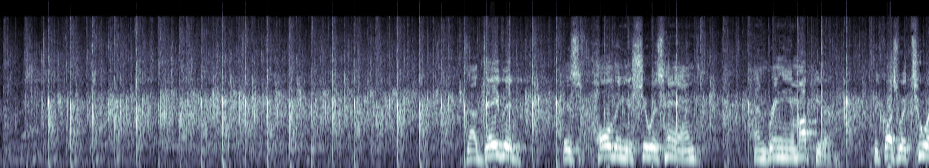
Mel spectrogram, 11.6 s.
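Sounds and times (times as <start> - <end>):
audience applause: 0.0 - 11.6
speech: 5.8 - 11.6.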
